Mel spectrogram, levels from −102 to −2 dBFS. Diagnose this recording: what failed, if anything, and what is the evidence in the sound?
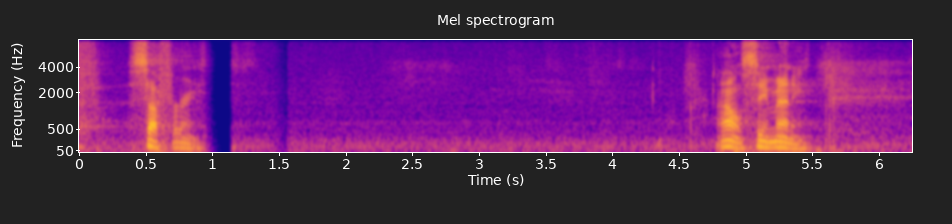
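The network stage, via the receiver's jitter buffer, caused a short stall from a late packet at 0.74 to 0.79 s. The speech sound there is held about 30 ms too long and then continues from the same point, so nothing is lost but everything after it runs 30 ms later. On a waveform the held stretch repeats the same cycle shape. On a spectrogram the harmonics run flat and unchanging for that instant, with a faint buzzy smear. The band still stops at 8 kHz, as G.722 normally does.

Two call audio freezes follow, at 0.95 to 1.17 s and 1.43 to 1.74 s. The likely cause is packets held up in the network until the jitter buffer emptied. In the first, about 203 ms is filled: the last sound is continued as a fading buzz and then sits silent for about 140 ms. In the second, about 143 ms is filled with a decaying continuation that never reaches silence. 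The speech then resumes where it stopped. On a spectrogram each freeze shows smeared, frozen harmonics fading out, and the first has a blank gap.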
